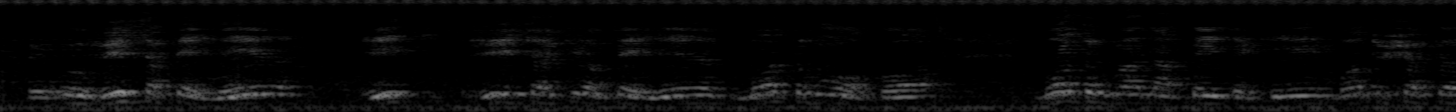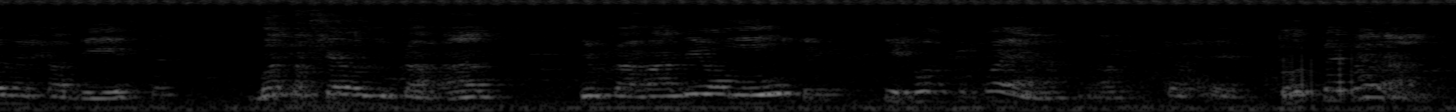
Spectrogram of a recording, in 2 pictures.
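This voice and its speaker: A man talks at a moderate pace with long, frequent pauses, audible room echo and noticeable background noise. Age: 80s+. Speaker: old cowboy. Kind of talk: interview.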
